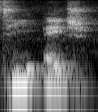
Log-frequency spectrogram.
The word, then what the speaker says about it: Thomson: It's THOMSON. It's a name you savor. Yeah, right there in the middle. Thomson, no P. Son of Thomas is the etymology. And it's the right way to spell it, too.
